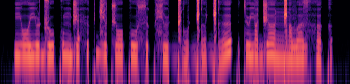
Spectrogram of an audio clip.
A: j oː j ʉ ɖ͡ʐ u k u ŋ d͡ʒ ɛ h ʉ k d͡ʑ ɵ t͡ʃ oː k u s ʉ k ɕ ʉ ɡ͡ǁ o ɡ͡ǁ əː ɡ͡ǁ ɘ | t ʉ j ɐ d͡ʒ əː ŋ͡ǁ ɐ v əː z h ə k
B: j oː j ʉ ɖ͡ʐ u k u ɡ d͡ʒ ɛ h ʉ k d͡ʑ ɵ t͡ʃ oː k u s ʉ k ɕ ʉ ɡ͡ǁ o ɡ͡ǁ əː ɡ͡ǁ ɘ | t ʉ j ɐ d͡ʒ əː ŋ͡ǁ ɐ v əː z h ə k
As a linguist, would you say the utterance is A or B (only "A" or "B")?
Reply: A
